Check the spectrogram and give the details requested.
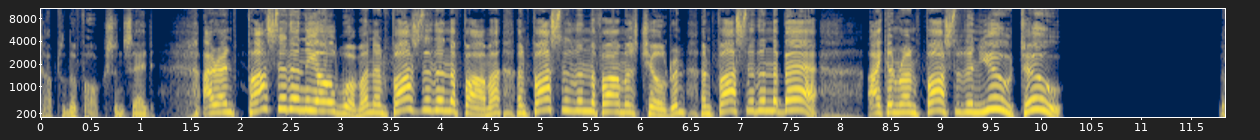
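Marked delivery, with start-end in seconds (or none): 1.6-10.2 high, loud gingerbread man voice; shrieky-high character boast; louder boast. A narrator's reading. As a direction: brag louder for a listener who can't hear. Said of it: "say that a little louder".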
